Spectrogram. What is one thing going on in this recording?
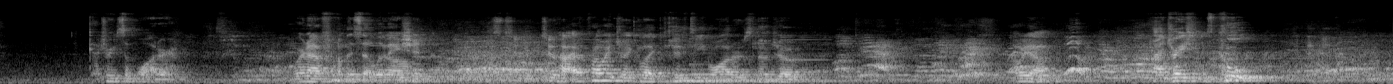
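A man sings into a microphone, heard through loudspeakers.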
